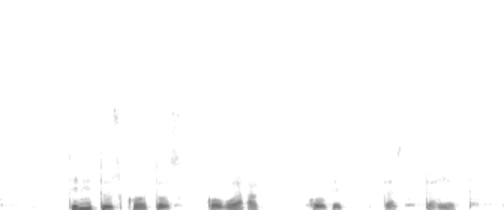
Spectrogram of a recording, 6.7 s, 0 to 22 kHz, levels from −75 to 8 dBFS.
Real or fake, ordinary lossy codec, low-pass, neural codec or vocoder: real; Opus, 64 kbps; 19.8 kHz; none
